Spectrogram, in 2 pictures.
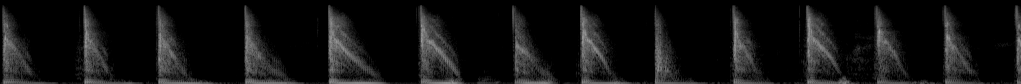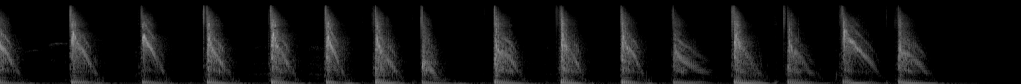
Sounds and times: elastic booinnng 0.0 - 19.6

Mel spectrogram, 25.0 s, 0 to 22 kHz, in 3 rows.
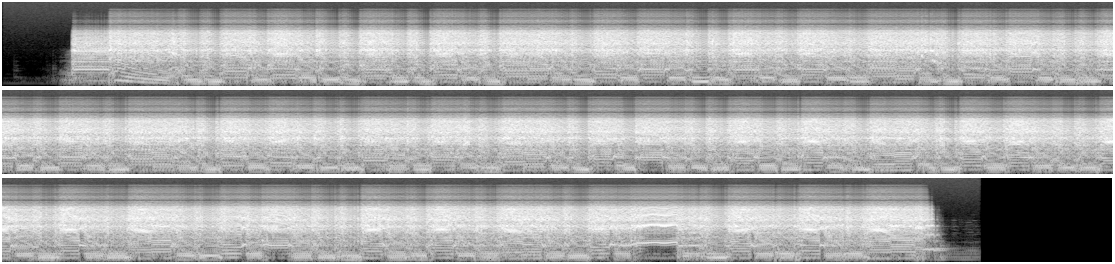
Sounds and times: riff 0.0 - 24.0

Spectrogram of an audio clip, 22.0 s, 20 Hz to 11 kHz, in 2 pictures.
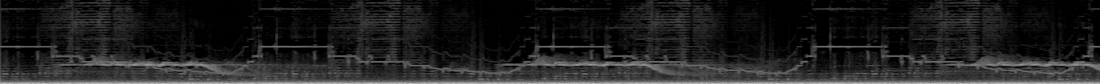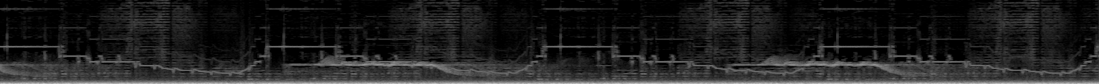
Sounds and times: Signals 0.0 - 21.9
alarm sounds 0.0 - 21.9
space pulsating ambience 0.0 - 21.9

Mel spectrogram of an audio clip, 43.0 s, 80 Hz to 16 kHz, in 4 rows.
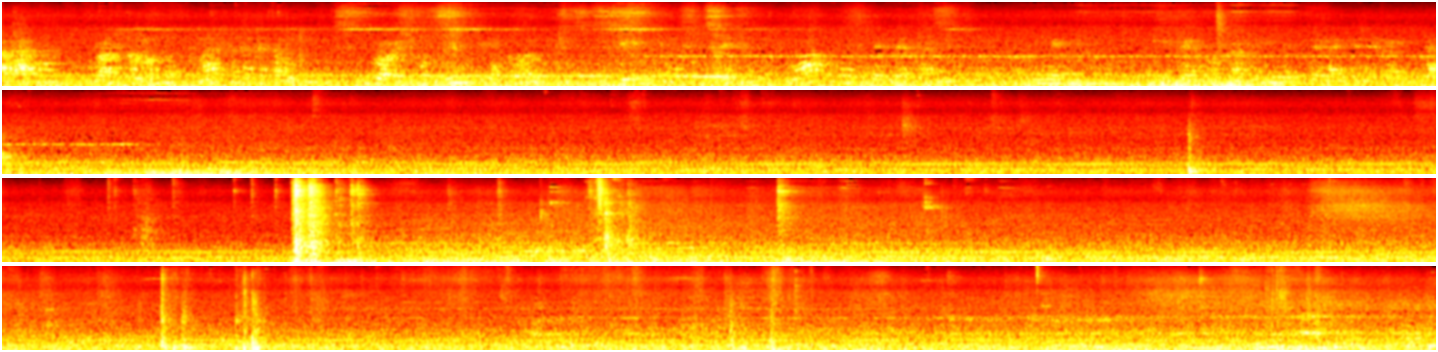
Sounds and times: Train rides 0.0 - 16.5
Train rides 22.1 - 43.0

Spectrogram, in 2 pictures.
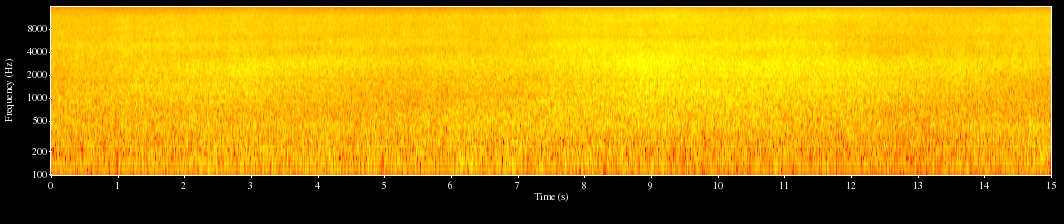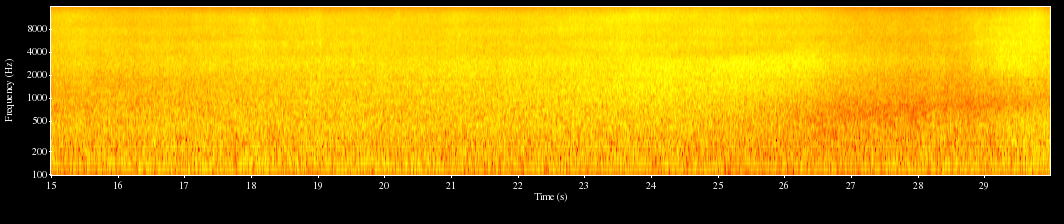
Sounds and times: Ocean 0.0 - 29.9
wind 0.0 - 29.9

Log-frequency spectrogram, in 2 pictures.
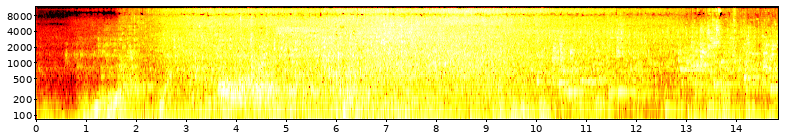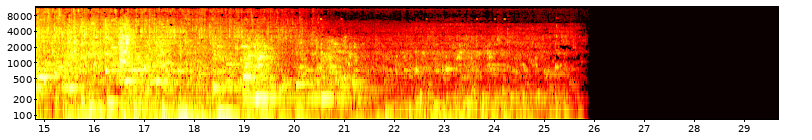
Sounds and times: metallic water-in-tubes-sounds 0.1 - 25.7
Bubbles 0.8 - 25.4
Drains 1.4 - 21.2

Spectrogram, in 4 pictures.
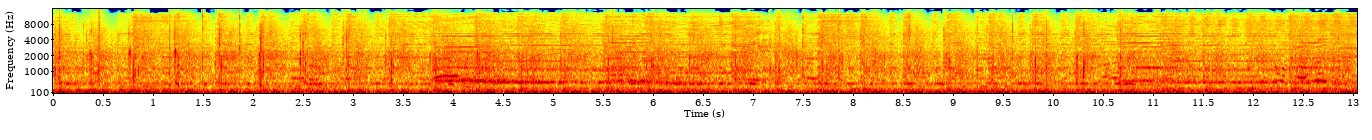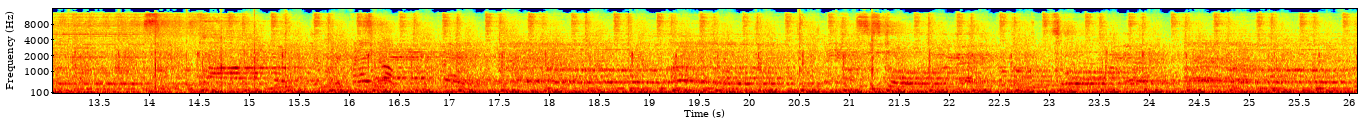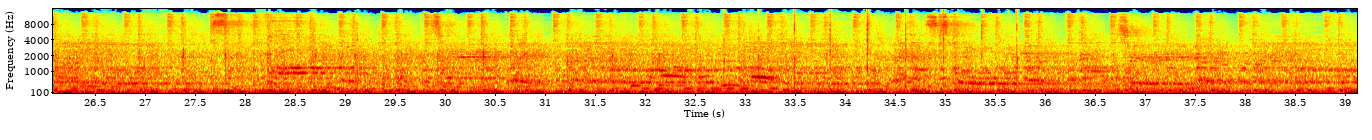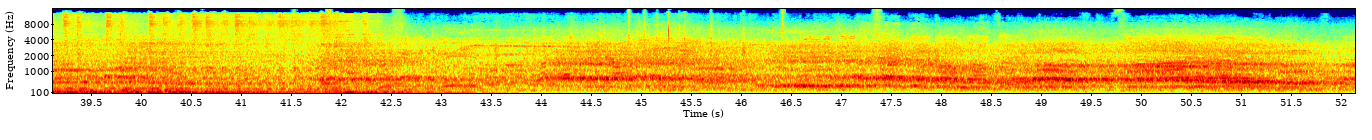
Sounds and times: chanting 0.0 - 52.1

